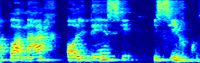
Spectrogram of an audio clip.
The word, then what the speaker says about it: Planar Pole Dance e Circo: você é fundadora e também é uma das professoras da Planar Polidense e Circo, certo? Eu falei certo? – É isso mesmo.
